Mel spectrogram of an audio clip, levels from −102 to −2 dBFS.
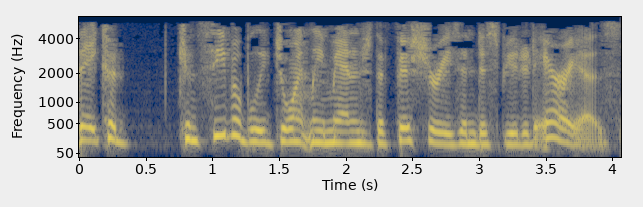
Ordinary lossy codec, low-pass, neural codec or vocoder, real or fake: MP3, 24 kbps; 5.4 kHz; none; real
